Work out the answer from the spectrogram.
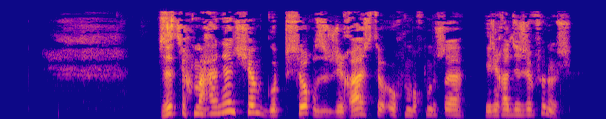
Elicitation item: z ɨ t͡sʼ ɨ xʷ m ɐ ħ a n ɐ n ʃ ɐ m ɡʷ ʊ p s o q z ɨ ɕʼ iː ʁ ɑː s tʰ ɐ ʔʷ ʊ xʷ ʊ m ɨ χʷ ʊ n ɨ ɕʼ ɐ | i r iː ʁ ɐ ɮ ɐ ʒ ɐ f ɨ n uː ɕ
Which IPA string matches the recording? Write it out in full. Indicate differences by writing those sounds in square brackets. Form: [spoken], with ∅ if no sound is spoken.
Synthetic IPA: z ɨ t͡sʼ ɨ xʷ m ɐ ħ a n ɐ n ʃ ɐ m ɡʷ ʊ p s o q z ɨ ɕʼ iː ʁ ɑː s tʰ ɐ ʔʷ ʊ xʷ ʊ m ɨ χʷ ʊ [m] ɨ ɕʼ ɐ | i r iː ʁ ɐ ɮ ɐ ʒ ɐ f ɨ n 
